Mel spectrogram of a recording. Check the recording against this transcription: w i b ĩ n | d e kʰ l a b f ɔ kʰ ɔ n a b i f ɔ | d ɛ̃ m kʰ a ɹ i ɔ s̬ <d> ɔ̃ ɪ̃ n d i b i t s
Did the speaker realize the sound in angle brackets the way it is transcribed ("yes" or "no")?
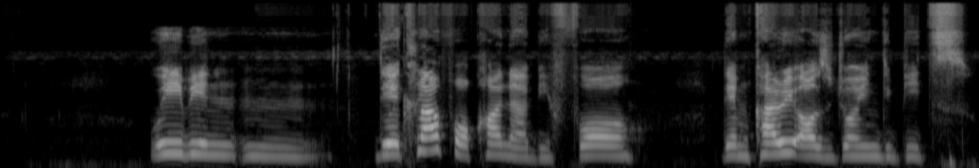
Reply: no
